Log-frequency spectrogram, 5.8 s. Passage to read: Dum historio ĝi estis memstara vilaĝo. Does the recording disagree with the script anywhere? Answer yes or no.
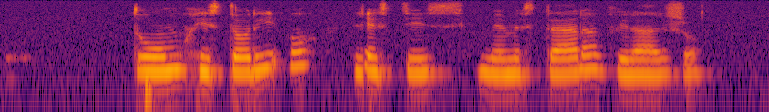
yes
